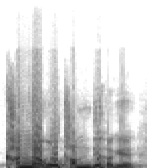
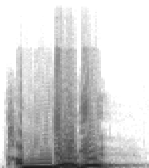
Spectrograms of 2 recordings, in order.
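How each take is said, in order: First: Bold exhortation. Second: Slow, drawn-out, much louder and higher; bold exhortation. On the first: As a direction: stress on 강하고, loud and higher. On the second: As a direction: stretch out 담대하게 like a rallying call. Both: Acted. Pasteur exhorte l'assemblée.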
